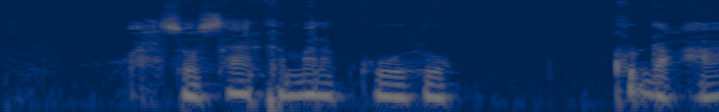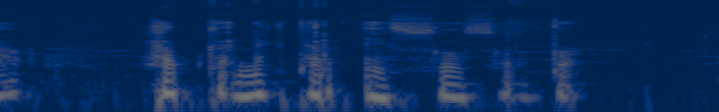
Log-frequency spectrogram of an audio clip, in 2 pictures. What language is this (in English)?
Somali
